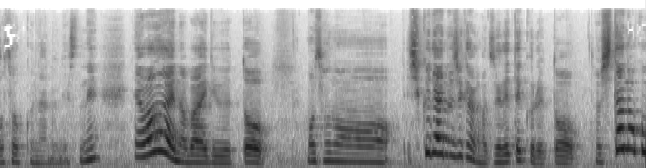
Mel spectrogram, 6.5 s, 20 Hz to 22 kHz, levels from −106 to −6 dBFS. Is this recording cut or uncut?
cut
